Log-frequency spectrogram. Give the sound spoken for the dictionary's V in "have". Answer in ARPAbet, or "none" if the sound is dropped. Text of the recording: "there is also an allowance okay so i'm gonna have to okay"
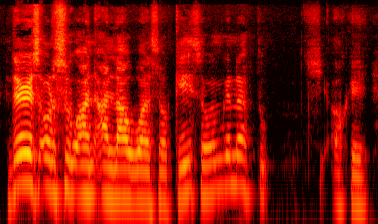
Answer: F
